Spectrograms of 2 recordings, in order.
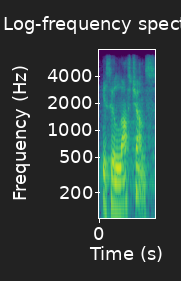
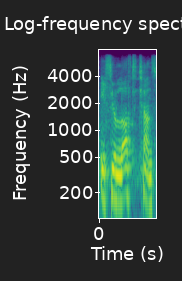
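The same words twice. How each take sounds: First: The t at the end of last is dropped. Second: The t at the end of last is pronounced. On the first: The speaker calls it right. "simply it's your last chance" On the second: The speaker calls it wrong.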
